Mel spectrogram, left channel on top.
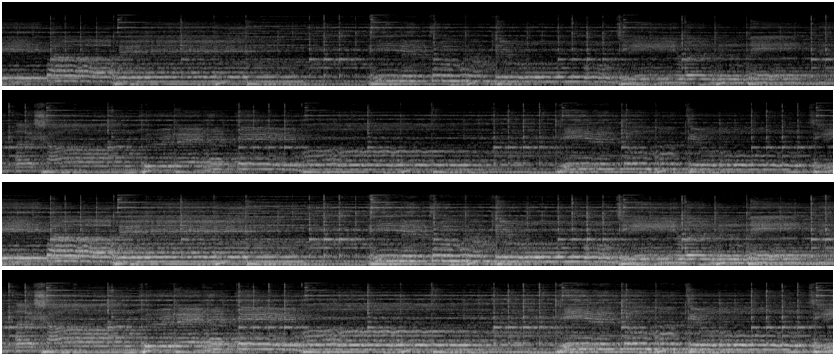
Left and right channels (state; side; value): quieter; left; 6.4 dB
